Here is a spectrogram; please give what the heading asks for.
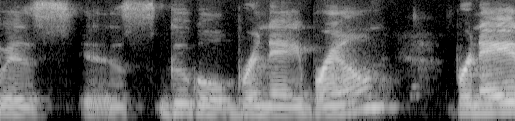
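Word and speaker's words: Brené: is google brene brown brene is spelled just like renee um brown and uh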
